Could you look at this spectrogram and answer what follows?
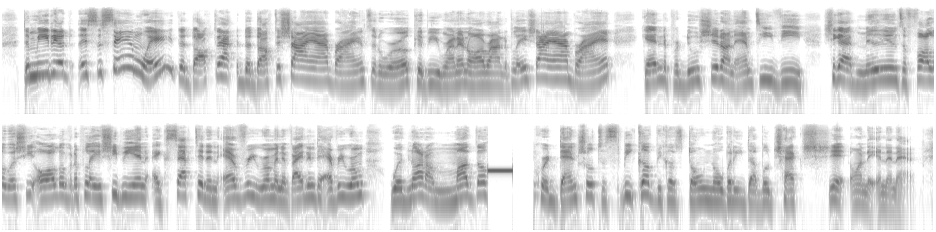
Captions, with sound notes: The media, it's the same way. The Dr. Cheyenne Bryan to the world could be running all around the place. Cheyenne Bryan getting to produce shit on MTV. She got millions of followers. She all over the place. She being accepted in every room and invited into every room with not a mother (beep) credential to speak of because don't nobody double check shit on the internet.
